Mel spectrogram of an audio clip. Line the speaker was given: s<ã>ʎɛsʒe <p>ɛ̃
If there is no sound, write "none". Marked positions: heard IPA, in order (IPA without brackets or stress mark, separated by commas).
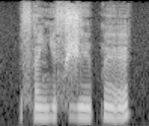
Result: ã, p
